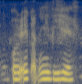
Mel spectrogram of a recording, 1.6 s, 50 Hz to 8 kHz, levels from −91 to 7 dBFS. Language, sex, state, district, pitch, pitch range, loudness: Hindi, female, Arunachal Pradesh, Papum Pare, 230 Hz, 225-250 Hz, -12 LUFS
